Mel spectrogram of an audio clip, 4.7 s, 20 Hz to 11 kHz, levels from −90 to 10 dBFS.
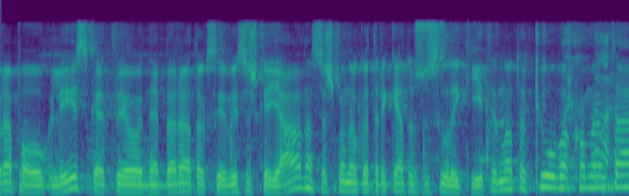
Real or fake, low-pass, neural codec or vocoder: real; 7.2 kHz; none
